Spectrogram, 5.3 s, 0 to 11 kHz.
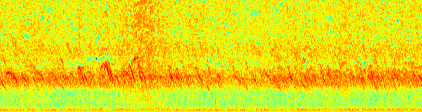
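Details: About 17,000 day-old chicks being fed produce a thick, shrill chorus of rapid overlapping peeps, with a steady low hum and one faint tap midway.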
